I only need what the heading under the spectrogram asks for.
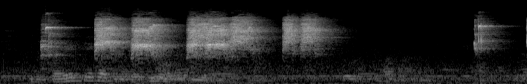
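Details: Harsh, scratchy calls of a black francolin (kala teetar), several grating bursts in quick succession, each opening with a thin whistled edge, over a faint low hum and murmur.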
